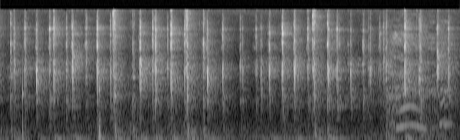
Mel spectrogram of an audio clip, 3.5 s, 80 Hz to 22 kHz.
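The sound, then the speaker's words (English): Many quick, light keystrokes as a password is typed on a computer keyboard, in an uneven rhythm, with a voice coming in briefly near the end. “Hold on, I can't type my 1Password apparently.”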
